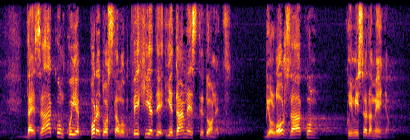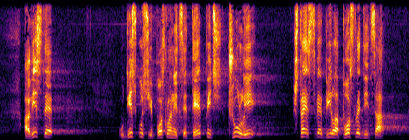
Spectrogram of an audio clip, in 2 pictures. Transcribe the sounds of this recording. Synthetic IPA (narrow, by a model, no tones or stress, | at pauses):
d̪aje̞zaːko̞nko̞jije̞po̞ɾe̞d̪o̞st̪aːlo̞ɡd̪ʋeːxiʎad̪e̞ʔje̞d̪aneːst̪e̞d̪o̞nḛt̪ | biːo̞lˠo̞ʃzaːko̞n | ko̞jimiːsad̪amḛːɲa̰mo | a̰ʋiːst̪e̞ | ud̪iskusijipo̞slˠanit̪set̪e̞ːpit͡ɕt͡ʃuli | ʃt̪aje̞sʋe̞biːlapo̞sle̞d̪it̪sa̰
